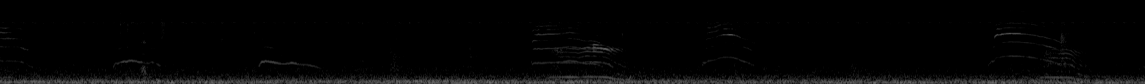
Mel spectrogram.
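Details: Playing together at night, a mother cat and kitten trade mews: two small soft ones early, then three loud drawn-out arched meows roughly two seconds apart, set against a steady low rumble and a persistent high electronic whine.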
